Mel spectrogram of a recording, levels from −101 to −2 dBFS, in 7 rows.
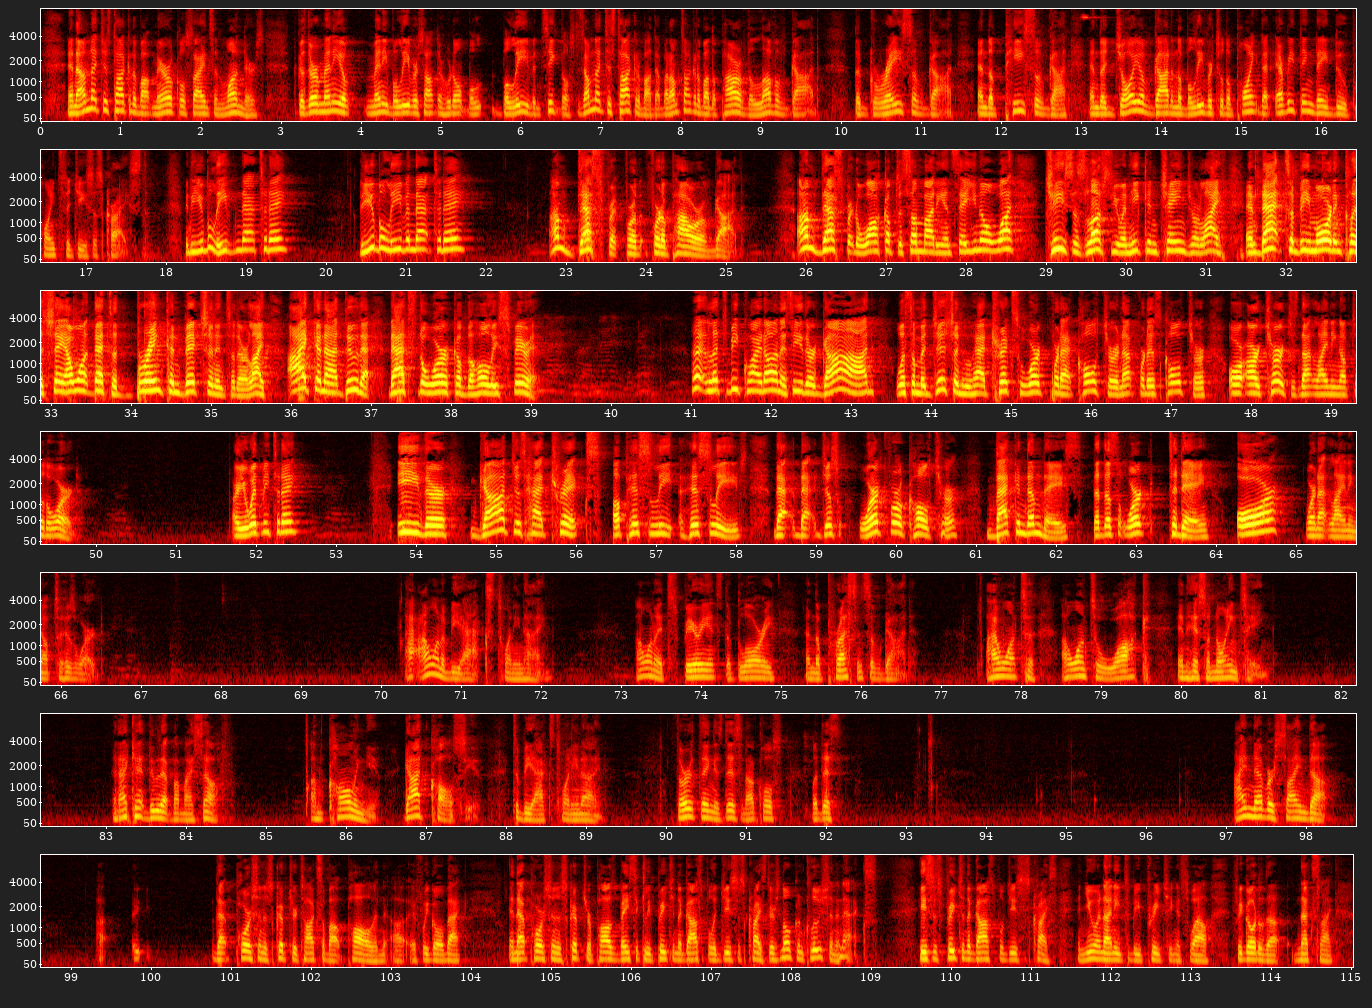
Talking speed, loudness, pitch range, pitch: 170 wpm, -28 LUFS, 125-185 Hz, 150 Hz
